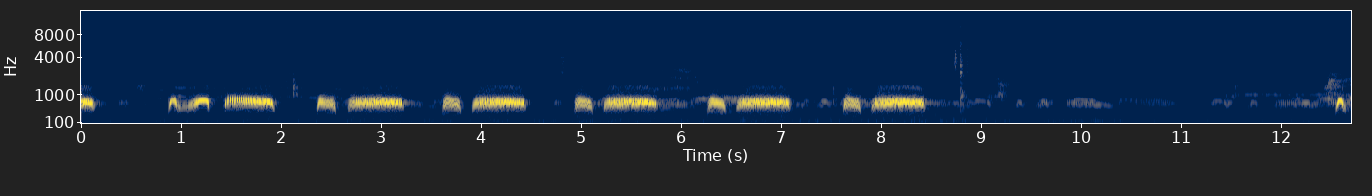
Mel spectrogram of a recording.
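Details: Decoy spotted dove calling to lure others, giving a run of loud, steady mid-pitched coos in quick succession for eight seconds, then trailing into soft faint notes.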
